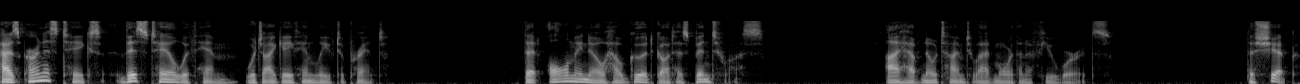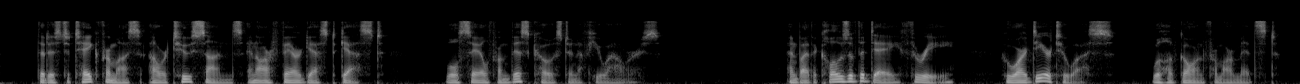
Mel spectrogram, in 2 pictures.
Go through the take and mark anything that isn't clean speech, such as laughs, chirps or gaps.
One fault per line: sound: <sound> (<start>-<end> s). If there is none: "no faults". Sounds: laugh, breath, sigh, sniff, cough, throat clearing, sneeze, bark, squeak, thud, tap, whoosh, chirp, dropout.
no faults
